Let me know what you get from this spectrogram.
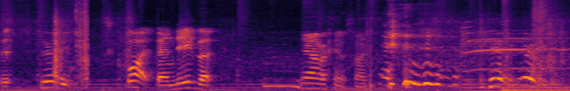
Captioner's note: laughter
